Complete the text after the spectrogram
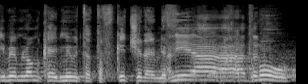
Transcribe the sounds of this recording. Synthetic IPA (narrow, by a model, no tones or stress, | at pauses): imhemlo̞mekajmimet̪at̪afkid̪ʃe̞lahemlefniat̪mu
